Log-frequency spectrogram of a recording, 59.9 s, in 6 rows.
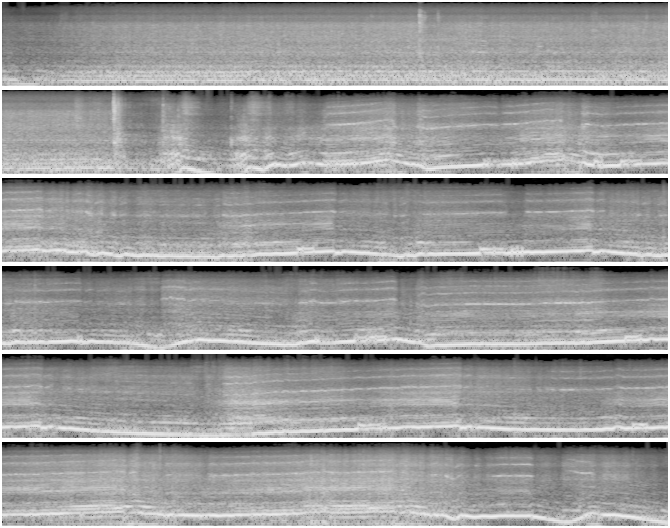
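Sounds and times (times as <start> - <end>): car engine revving: 0.0 - 59.9
sharp knock: 11.6 - 12.5.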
